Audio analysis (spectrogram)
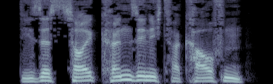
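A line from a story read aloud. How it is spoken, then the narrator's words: Growling. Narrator (German): knurrte er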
